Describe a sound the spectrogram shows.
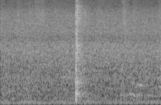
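Meat thumps onto a cutting board.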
